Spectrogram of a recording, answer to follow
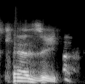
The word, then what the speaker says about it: Kezi: He kept mispronouncing my name. I said, listen, fuckhead, it's Kezi.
